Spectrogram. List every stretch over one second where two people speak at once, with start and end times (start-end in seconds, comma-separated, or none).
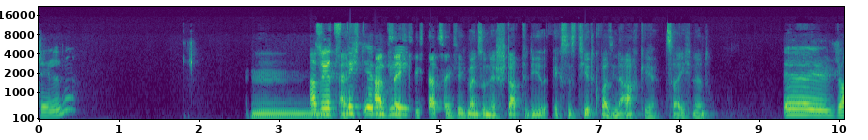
3.4-4.7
